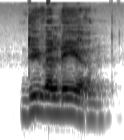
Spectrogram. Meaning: 1. to fight an armed duel 2. to be engaged in an unarmed (usually verbal, e.g. business - or legal) confrontation between two parties
- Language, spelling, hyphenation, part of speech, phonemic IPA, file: Dutch, duelleren, du‧el‧le‧ren, verb, /dyɛˈleːrə(n)/, Nl-duelleren.ogg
